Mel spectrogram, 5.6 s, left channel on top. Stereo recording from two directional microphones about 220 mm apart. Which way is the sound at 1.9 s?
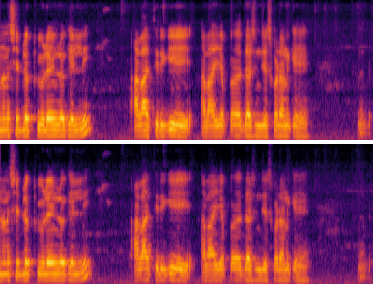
50° left (ahead or behind).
